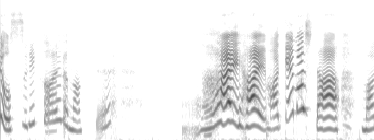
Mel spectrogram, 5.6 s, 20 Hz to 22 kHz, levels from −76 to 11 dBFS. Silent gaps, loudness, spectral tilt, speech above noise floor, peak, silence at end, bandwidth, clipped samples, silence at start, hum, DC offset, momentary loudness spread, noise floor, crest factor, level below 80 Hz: none; -24 LUFS; 0 dB/octave; 48 dB; -8 dBFS; 0 s; 18.5 kHz; under 0.1%; 0 s; none; under 0.1%; 22 LU; -77 dBFS; 22 dB; -70 dBFS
